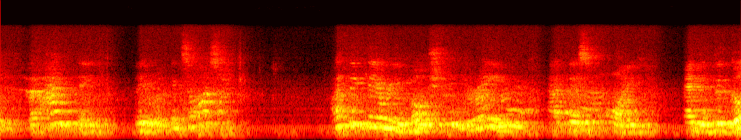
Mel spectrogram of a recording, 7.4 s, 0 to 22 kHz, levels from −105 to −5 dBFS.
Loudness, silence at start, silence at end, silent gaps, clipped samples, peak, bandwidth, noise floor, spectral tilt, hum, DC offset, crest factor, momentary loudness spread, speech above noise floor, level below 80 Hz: -31 LUFS; 0 s; 0 s; none; under 0.1%; -12 dBFS; 11 kHz; -58 dBFS; -7.5 dB/octave; none; under 0.1%; 18 dB; 11 LU; 30 dB; -74 dBFS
